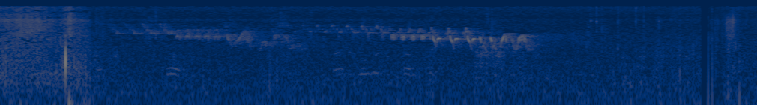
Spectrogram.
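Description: A small songbird sings two short trilled, high-pitched phrases, about two seconds in and again about four seconds in. Footsteps on the trail come in the first second. After an abrupt break near the end, a louder rush of noise sets in.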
